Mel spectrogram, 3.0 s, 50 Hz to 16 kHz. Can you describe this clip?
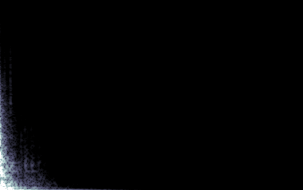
Door Knock - 14
Knocking, tapping, and hitting closed wooden door. Recorded on Zoom ZH1, denoised with iZotope RX.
